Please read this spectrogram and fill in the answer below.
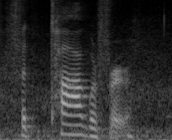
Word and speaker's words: photographer: word as an example this guy is produced as photographer photographer so certainly you will see ah the second syllable is stressed and others are not so what I mean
